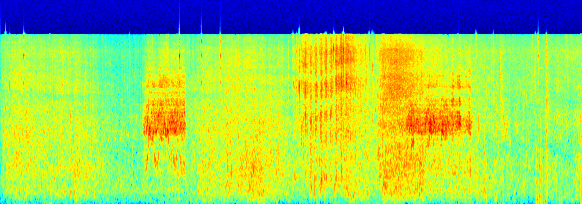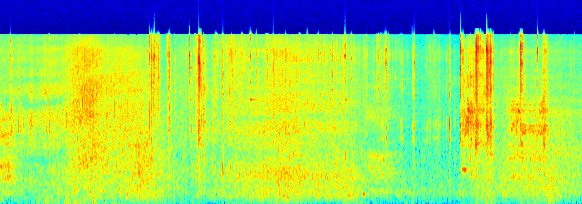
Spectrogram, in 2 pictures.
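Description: A fishing reel clicks and whirs as its handle turns.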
